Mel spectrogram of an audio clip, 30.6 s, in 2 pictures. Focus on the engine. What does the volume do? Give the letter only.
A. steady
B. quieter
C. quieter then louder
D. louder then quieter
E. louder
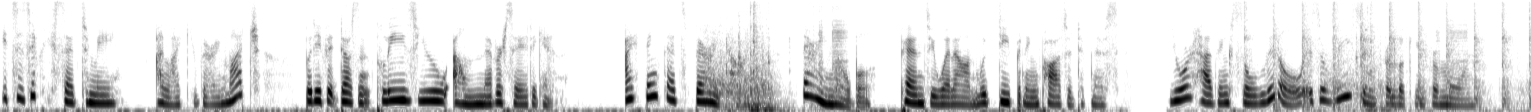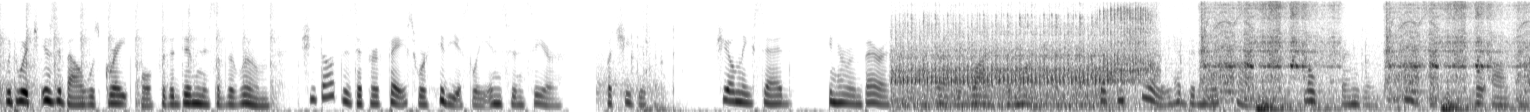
A.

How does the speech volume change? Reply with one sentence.
The loudness of the talking goes down.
